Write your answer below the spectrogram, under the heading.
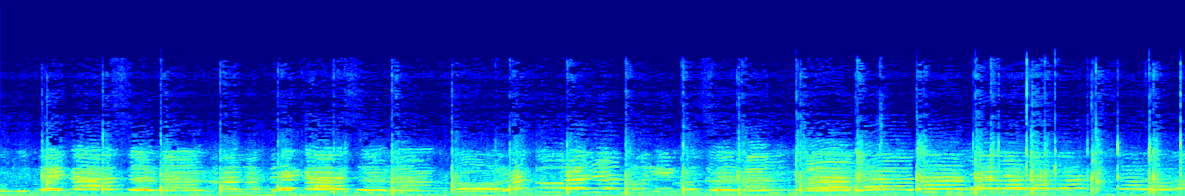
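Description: A group singing a song together with rhythmic hand clapping.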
